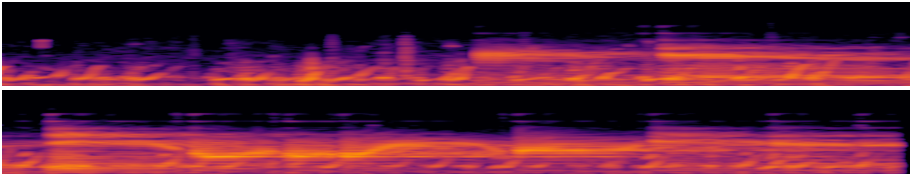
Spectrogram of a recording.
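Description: Comic film soundtrack: a quick run of short rising slide-whistle-like glides, several a second, joined about one and a half seconds in by music with held chords and high swooping notes.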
